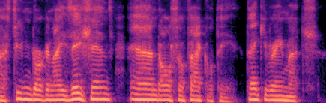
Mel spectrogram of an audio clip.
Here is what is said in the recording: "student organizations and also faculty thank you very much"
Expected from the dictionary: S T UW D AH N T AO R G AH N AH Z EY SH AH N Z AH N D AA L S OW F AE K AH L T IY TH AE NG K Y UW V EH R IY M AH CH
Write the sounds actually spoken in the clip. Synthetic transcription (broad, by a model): S T UW D N T AO R G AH N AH Z EY SH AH N Z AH N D AA L S OW F AE K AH L T IY TH AE NG K Y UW V EH R IY M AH CH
